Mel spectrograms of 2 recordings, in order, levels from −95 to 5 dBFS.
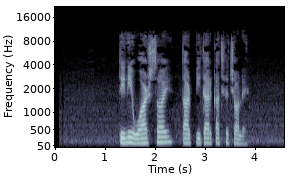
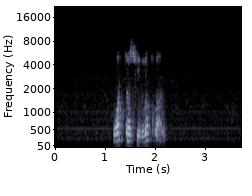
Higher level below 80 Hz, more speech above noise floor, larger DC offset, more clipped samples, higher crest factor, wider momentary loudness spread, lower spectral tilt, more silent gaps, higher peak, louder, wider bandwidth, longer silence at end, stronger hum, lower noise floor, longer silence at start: first, -68 dBFS vs -82 dBFS; second, 33 dB vs 47 dB; neither; neither; about the same, 22 dB vs 24 dB; second, 9 LU vs 14 LU; about the same, -5 dB/octave vs -4.5 dB/octave; neither; first, -2 dBFS vs -12 dBFS; first, -22 LUFS vs -31 LUFS; first, 10.5 kHz vs 7.8 kHz; second, 0.75 s vs 1.55 s; neither; second, -54 dBFS vs -77 dBFS; first, 1.3 s vs 1.15 s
